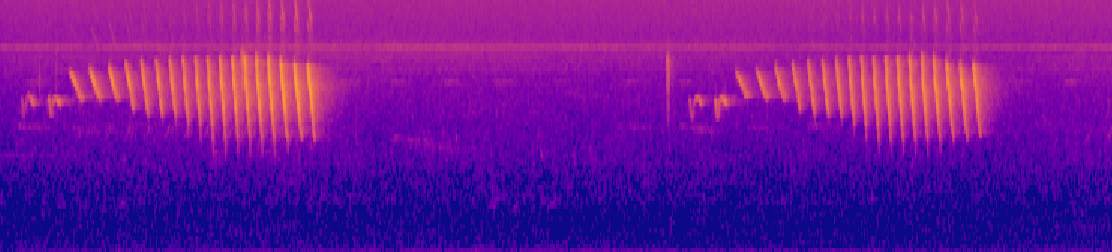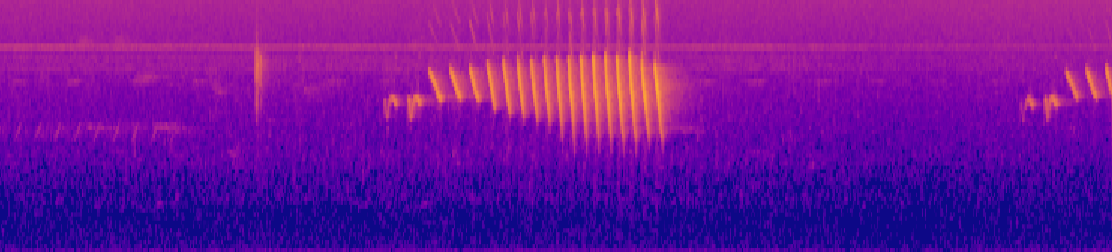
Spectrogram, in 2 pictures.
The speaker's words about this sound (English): showing their buff rumps, they would vocalize. And so I have the stereo recording, or remember the stereo recording, of the warblers moving past me, from coming from the right, moving downstream to the left, one bird and then two birds.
